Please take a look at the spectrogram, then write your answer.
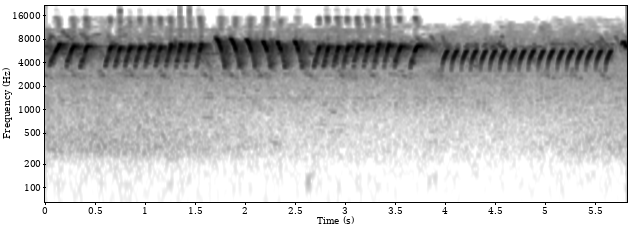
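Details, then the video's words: Ngerol rolling song of a wild Oriental white-eye: clusters of rapid, bright, high trilled chirps in bursts of a second or so, ending in an even, evenly spaced rattle-like run. "suara burung pleci ngalas ngerol"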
